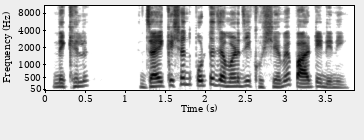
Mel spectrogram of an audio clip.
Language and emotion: Sindhi, neutral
